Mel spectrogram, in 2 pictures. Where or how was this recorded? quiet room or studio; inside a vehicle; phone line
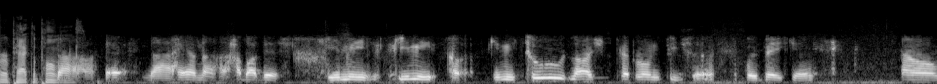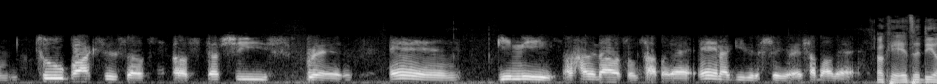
phone line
